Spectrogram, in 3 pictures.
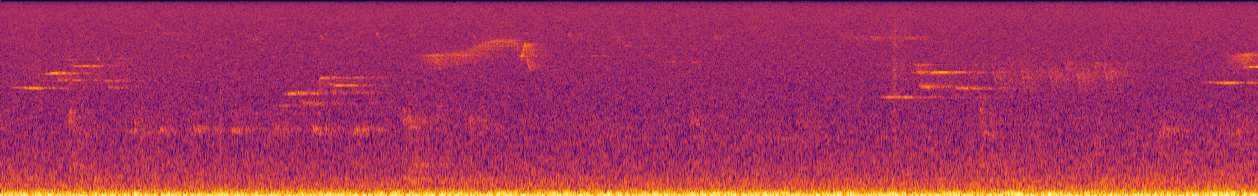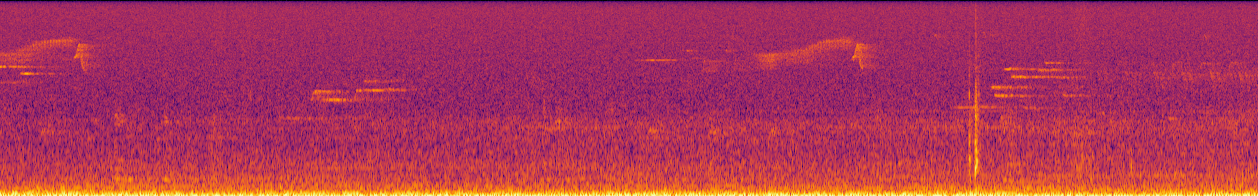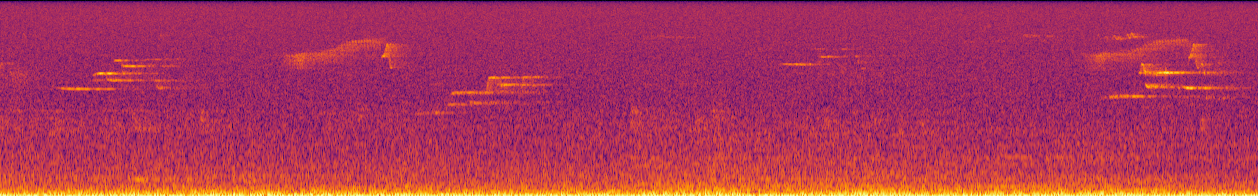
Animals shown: Hermit Thrush (Catharus guttatus)
American Crow (Corvus brachyrhynchos)
Ovenbird (Seiurus aurocapilla)
Northern Parula (Setophaga americana)

